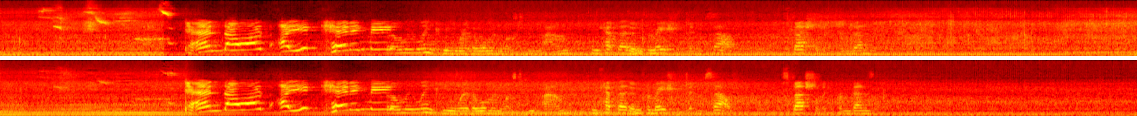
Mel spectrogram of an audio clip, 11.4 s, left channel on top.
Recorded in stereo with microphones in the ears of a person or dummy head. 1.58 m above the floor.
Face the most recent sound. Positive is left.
turn(degrees=-40)  # may be behind; listen again after turning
